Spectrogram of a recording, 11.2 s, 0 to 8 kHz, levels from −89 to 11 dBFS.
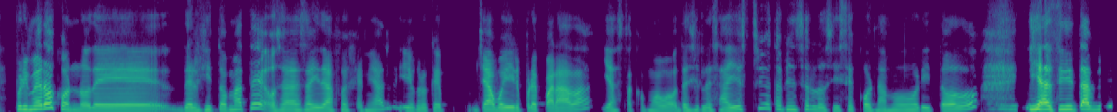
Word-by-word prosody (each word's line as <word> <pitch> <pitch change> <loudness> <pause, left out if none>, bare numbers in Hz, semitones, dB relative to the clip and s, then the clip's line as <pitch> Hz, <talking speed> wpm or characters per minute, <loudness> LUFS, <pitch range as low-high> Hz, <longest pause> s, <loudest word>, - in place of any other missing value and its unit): primero 255 +9 +6
con 225 - -1
lo 185 0 -1
de 190 0 0
del 195 -2 -3
jitomate, 230 - -2
o 185 - -2
sea, 195 +1 -1
esa 205 +1 -2
idea 195 -1 0
fue 200 +1 -7
genial 190 - -8
y 195 - -7
yo 195 - -5
creo 205 0 -6
que 195 0 -6
p 190 - -38 0.2
ya 205 0 +1
voy 200 0 +1
a - - +3
ir 200 - 0
preparada 210 +5 0
y 190 - -8
hasta 180 -2 -7
como 175 0 -6
decirles: 190 0 -6
“Ay, 195 +2 -1
esto 230 +8 -9
yo 305 - -6
también 245 -5 -5
se 255 - -6
los 205 -5 -7
hice 205 +1 -8
con 190 -2 -4
amor 185 +2 -5
y 180 - -4
todo”, 205 - -1 0.5
y 255 +2 +7
así, 245 +1 +8
también 230 -1 +6
200 Hz, 215 wpm, -23 LUFS, 190-230 Hz, 0.5 s, así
